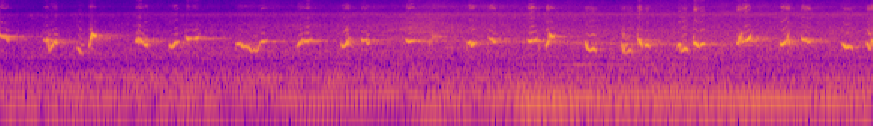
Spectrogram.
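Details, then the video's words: Yellow-vented bulbul, known locally as trucuk, singing busily: quick, bubbly phrases of short warbled and slurred notes in a mid-high register, tumbling on almost continuously without pause. "TRUCUK YG RAJIN BERKICAU"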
